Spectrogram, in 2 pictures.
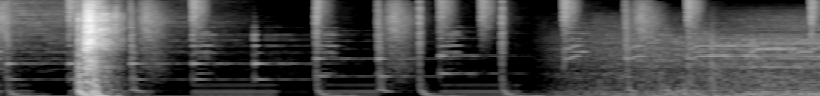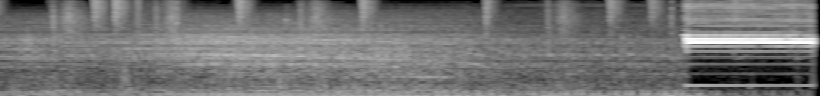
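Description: Electronic backing music for about the first three seconds. It gives way to motorcycle riding noise, engine and wind, that builds as the bike pulls away. Near the end comes one short toot of a vehicle horn.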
